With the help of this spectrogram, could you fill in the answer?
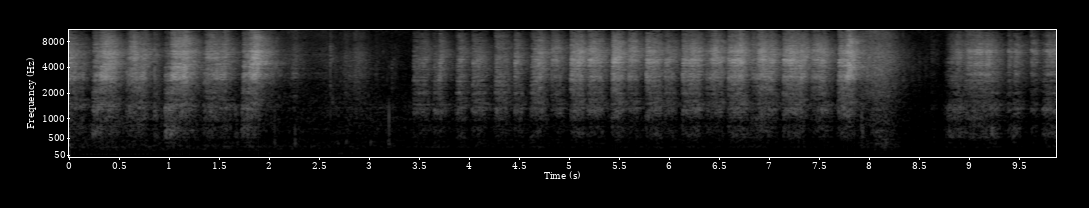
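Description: A plastic felt-tip marker rubs and scratches across a mandala page in an open paperback coloring book lying flat, while the other hand rests on the opposite page. Repeated coloring strokes produce bright, airy scratching bursts in an uneven rhythm, with a brief quieter pause near the end before the strokes resume.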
